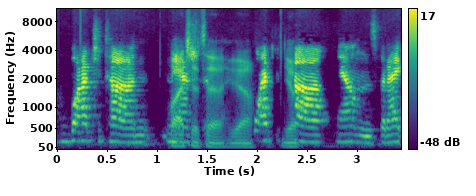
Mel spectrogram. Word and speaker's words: Ouachita: mountain area it's called wachitan yeah mountains but i call them oh cheetahs because that's what the locals nice okay that's cool they pronounce the o then that's what they do but yeah and we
